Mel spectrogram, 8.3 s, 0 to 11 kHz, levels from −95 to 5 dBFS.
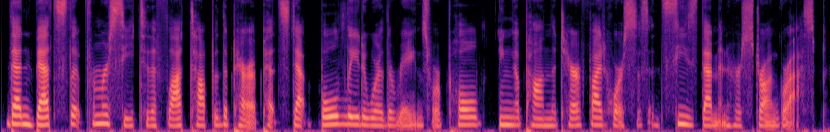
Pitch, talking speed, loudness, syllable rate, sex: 185 Hz, 230 wpm, -21 LUFS, 5.6 syllables/s, female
